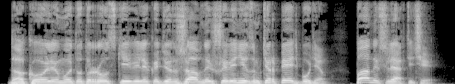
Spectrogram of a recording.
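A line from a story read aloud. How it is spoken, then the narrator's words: Devil howling. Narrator (Russian): Взвыл польский черт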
